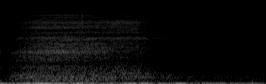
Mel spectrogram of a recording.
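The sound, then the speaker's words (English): A slow breath drawn in through the nose during a guided relaxation exercise. A soft, airy hiss lasts about a second and a half, then fades to near quiet, with no talking. “we're going to breathe in through our nose and hold for a few seconds. Let's breathe in.”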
